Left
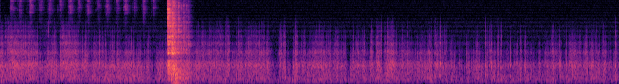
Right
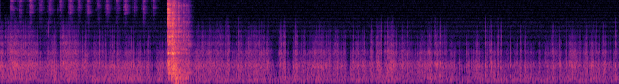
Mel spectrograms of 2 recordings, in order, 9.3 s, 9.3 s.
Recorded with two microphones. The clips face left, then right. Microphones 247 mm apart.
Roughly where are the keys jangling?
Left.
